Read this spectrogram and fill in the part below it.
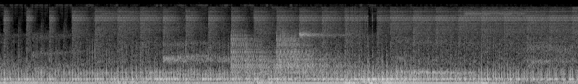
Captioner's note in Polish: Wystrzały nakładają się na siebie; Wystrzały nasilają się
